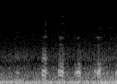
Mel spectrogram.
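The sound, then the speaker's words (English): A steady, loud low rumble of a car cruising at highway speed, heard from inside the cabin as the driver crosses four lanes of traffic to reach an exit, with a few faint tonal murmurs drifting over the road noise. “I literally just crossed over four lanes of traffic to get to my exit, and I got to it just in time.”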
